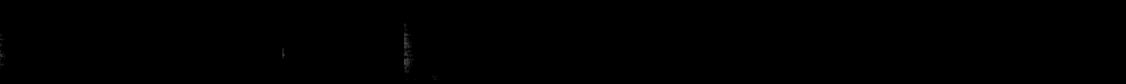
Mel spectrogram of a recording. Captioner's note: silence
